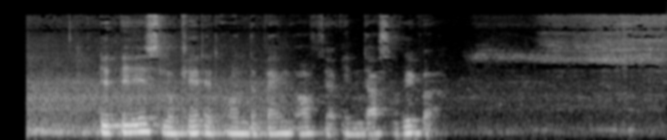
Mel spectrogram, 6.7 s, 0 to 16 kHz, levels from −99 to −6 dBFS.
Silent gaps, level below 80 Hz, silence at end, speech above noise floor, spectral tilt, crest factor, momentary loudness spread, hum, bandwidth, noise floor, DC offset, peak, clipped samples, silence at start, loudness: none; -66 dBFS; 0 s; 30 dB; -6 dB/octave; 20 dB; 19 LU; none; 11.5 kHz; -59 dBFS; under 0.1%; -12 dBFS; under 0.1%; 0.25 s; -31 LUFS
